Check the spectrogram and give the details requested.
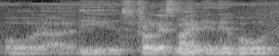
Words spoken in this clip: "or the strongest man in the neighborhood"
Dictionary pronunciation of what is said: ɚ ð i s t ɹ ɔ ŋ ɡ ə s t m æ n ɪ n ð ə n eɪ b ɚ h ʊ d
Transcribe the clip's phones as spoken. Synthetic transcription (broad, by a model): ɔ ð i s t ɹ ɔ ŋ ɡ ə s t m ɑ ɪ n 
